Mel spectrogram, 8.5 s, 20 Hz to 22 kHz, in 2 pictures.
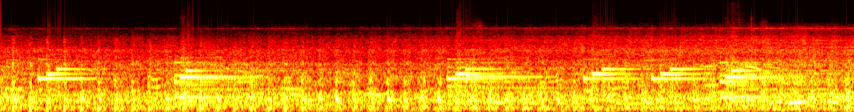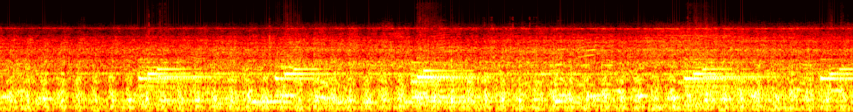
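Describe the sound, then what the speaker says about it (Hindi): Two Chinook helicopters fly in beam formation at an air show rehearsal over Sukhna Lake in Chandigarh, their rotor thrum steady and fairly near under an announcer speaking over a loudspeaker. "Coming in front of you is 2 Chinook helicopters flying in as beam formation."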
